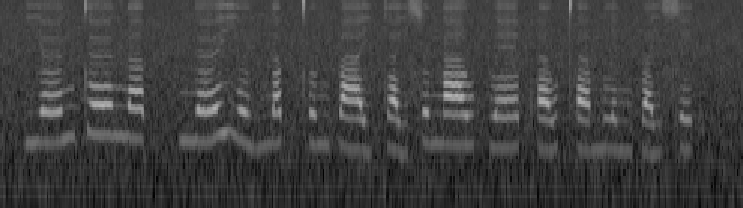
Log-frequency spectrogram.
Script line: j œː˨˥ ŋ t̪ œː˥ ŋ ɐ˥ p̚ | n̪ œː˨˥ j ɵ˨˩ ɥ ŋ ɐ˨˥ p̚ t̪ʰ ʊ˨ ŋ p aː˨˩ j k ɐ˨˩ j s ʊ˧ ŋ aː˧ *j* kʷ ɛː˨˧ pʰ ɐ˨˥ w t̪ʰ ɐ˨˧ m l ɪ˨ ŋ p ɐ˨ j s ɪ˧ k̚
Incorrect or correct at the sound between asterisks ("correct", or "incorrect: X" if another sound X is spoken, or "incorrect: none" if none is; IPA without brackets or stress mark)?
incorrect: w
